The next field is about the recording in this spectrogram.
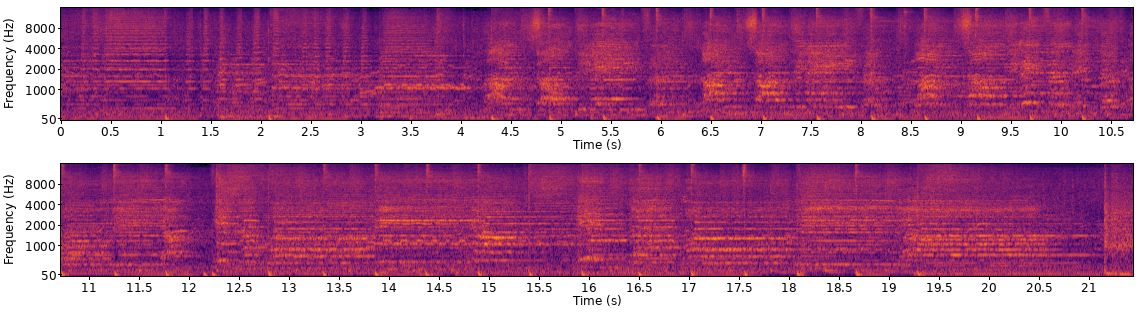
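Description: A congratulatory birthday jingle made for a radio host plays as dense, loud music, steady and full throughout, with a driving beat and bright layered tones.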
